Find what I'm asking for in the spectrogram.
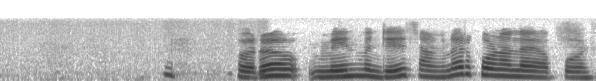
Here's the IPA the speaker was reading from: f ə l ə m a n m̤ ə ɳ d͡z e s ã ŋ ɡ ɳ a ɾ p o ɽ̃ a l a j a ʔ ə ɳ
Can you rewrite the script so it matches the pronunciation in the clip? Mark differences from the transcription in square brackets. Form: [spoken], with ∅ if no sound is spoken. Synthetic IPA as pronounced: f ə [ɾ] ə m [e] n m̤ ə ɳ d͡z e s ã ŋ ɡ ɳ a ɾ [k] o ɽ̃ a l a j a [p] ə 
